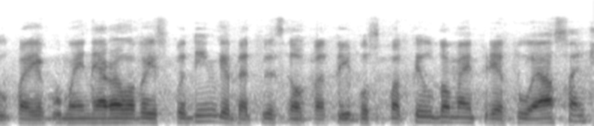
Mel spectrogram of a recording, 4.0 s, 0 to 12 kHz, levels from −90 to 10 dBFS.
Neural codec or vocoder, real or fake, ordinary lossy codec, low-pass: codec, 16 kHz, 2 kbps, FreqCodec, larger model; fake; AAC, 64 kbps; 7.2 kHz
